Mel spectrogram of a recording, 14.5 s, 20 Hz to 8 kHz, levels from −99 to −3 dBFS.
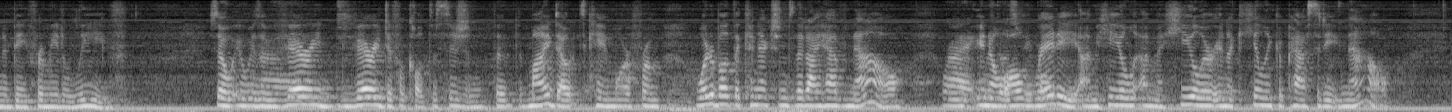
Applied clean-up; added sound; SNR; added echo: none; none; none; reverberation time 1.8 s.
